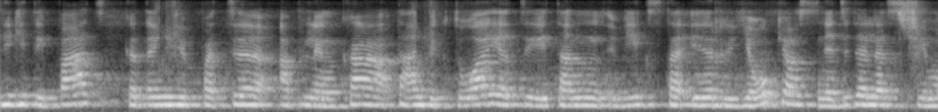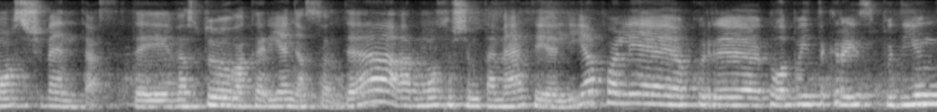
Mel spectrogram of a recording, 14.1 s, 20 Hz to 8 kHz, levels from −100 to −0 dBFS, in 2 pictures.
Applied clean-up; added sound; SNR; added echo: neural separator model SepFormer DNS4.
